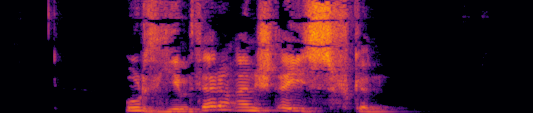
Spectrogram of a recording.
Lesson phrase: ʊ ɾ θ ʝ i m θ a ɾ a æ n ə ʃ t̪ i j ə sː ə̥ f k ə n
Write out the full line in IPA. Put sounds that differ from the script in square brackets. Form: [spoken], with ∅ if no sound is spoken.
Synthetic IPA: ʊ ɾ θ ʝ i m θ a ɾ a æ n ə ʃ t̪ [æ] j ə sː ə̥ f k ə n

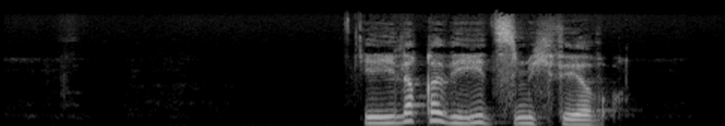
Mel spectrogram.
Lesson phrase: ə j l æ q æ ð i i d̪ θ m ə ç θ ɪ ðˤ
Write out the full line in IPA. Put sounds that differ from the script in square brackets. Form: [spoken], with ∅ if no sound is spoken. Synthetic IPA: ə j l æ q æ ð [j] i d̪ [s] m ə ç θ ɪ ðˤ

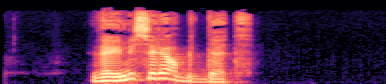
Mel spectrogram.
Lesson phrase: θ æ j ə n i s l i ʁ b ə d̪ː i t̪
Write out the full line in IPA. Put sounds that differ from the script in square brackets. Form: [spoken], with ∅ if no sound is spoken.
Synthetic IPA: [ð] æ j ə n i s [ɾ] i ʁ b ə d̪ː [æ] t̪

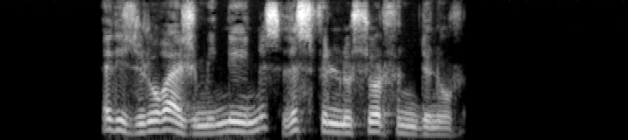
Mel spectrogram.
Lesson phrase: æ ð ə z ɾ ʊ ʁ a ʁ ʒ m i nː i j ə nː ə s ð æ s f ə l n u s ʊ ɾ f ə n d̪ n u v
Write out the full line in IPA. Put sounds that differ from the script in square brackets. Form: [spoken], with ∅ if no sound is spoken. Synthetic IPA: æ ð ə z ɾ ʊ ʁ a [ʕ] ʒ m i nː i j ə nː ə s ð æ s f ə l n u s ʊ ɾ f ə n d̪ n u v

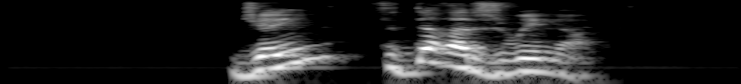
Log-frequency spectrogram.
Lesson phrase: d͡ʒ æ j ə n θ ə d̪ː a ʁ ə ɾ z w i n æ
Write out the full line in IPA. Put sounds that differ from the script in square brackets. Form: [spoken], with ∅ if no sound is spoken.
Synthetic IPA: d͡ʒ æ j ə n θ ə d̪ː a ʁ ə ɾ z w i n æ

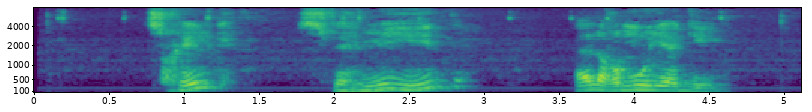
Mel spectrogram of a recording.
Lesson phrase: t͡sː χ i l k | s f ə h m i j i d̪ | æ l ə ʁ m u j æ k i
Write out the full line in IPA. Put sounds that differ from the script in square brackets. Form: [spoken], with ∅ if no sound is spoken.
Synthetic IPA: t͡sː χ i l k | s f ə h m i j i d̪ | æ l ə ʁ m u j æ [ɡ] i

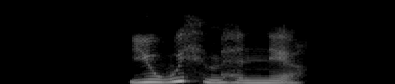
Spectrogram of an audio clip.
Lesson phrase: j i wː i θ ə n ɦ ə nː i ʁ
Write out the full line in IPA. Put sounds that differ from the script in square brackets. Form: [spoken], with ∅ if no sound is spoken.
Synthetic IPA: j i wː i θ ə [m] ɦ ə nː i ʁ

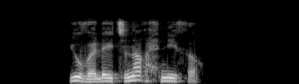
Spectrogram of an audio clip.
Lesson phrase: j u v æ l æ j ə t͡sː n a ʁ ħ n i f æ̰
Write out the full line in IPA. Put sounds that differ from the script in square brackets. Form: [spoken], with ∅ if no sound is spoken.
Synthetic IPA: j u v æ l æ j ə t͡sː n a ʁ ħ n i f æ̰

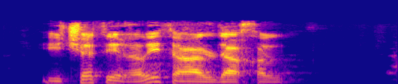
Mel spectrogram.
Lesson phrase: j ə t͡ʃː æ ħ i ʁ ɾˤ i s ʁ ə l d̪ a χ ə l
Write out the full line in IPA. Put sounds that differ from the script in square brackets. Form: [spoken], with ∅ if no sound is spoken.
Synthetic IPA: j ə t͡ʃː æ [θ] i ʁ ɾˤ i [θ] ʁ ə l d̪ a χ ə l

